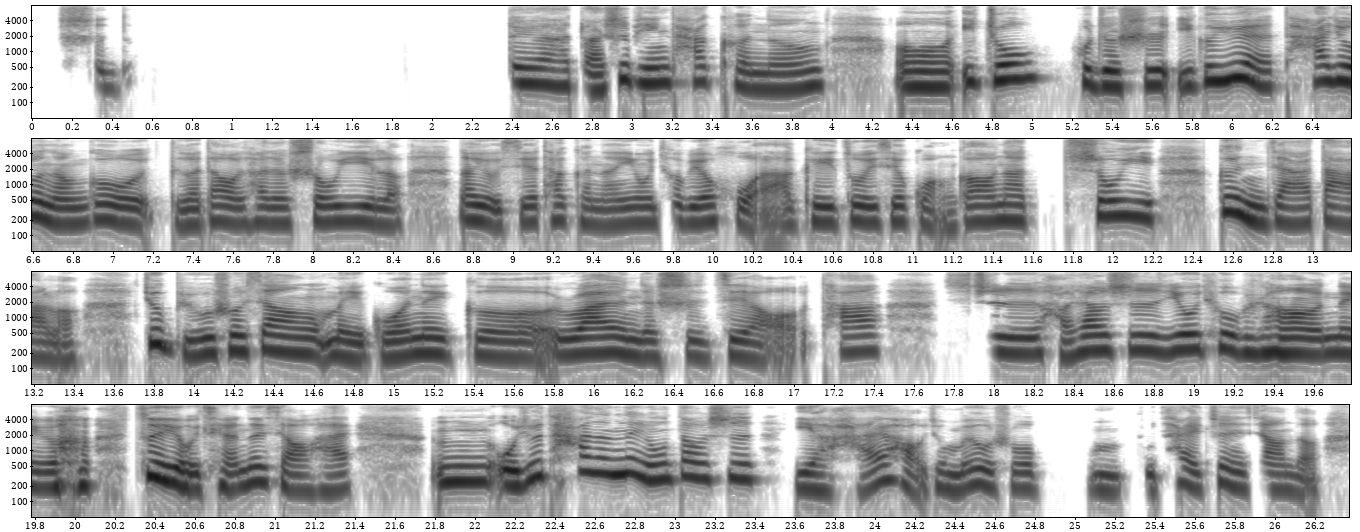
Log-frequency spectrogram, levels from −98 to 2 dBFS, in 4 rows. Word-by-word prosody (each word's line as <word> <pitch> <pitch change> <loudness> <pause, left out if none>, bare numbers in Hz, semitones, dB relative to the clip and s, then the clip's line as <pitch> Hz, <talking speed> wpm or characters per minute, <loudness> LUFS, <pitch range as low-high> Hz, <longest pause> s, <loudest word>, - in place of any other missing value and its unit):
是 - - -11
的。 195 - -19 1.9
对 245 -1 +2
啊， 220 -2 0
短 180 -3 -2
视 285 +8 +1
频 245 0 +3
它 250 +1 -5
可 215 -4 -5
能， 190 +3 -1 0.3
呃， 205 0 +3
1 260 - +1
周， 285 +4 +4
或 235 - -1
者 215 -2 +5
是 215 +1 +1
1 210 - -1
个 265 - +4
月， 275 -5 +7
它 255 +5 -4
就 260 -4 +5
能 175 -2 +1
够 185 -4 0
得 165 +1 -6
到 185 0 -3
它 180 - -6
的 180 0 -3
收 190 +1 -2
益 195 -1 -1
了。 165 0 -5 0.2
那 205 - -1
有 180 -5 +2
些 185 +4 -4
它 200 +1 -6
可 180 -3 -9
能 165 0 -6
因 175 +1 -3
为 180 - -3
特 200 - -8
别 185 0 0
火 190 -5 -3
啊， - - -5
可 190 +4 -3
以 185 - +1
做 190 +2 -1
一 - - 0
些 190 +1 -3
广 170 -5 -7
告， 190 +4 -2
那 200 -1 -1 0.2
收 245 0 0
益， 230 -3 0 0.2
更 270 -10 +4
加 180 -1 -3
大 175 -3 -3
了。 150 -1 -6 0.3
就 305 - +6
比 245 -9 -4
如 190 +2 +2
说 225 +3 +2
像 215 -3 +1
美 170 -3 0
国 170 +2 -1
那 200 0 +2
个 180 -3 -3
《Ryan 200 +1 +3
的 175 -1 -2
世 170 0 -5
界》 170 +2 -3
哦， - - -7
他 220 +1 -4 0.3
是 200 -2 -2
好 175 -4 -6
像 225 +2 +2
是 230 -1 -1
YouTube 235 -1 +1
上 200 -1 +4
那 205 -1 0
个， 190 0 +2 0.4
最 305 -5 +9
有 195 -7 +6
钱 190 +1 -2
的 240 +2 +2
小 180 -8 -2
孩。 165 +2 -6 0.4
嗯， 250 +1 +3
我 210 -1 +8
觉 270 - +1
得 310 - +4
他 390 - -2
的 360 -2 +4
内 340 -2 +6
容 270 +1 +3
倒 300 -2 +1
是， 275 -1 -2
也 180 -1 -2
还 170 +8 -4
好， 275 - -3
就 190 - -6
没 170 +2 -2
有 215 -1 0
说， 180 -2 -7 0.3
嗯， 165 -2 -4
不 170 - -6
太 220 +2 -5
正 200 0 -2
向 175 -1 -5
的。 145 - -7
200 Hz, 260 characters per minute, -22 LUFS, 180-230 Hz, 1.9 s, 最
